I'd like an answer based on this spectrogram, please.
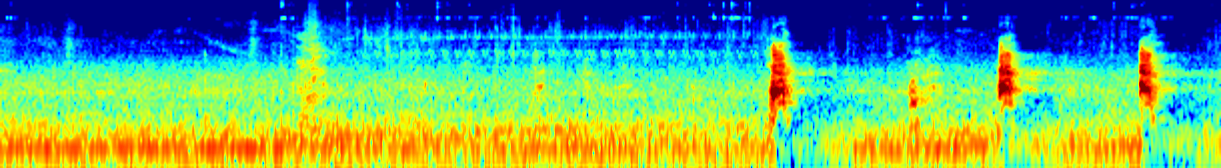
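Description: A dog barking in play: three loud single barks in the last four seconds, about a second and a half apart, with a fainter one between the first two.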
